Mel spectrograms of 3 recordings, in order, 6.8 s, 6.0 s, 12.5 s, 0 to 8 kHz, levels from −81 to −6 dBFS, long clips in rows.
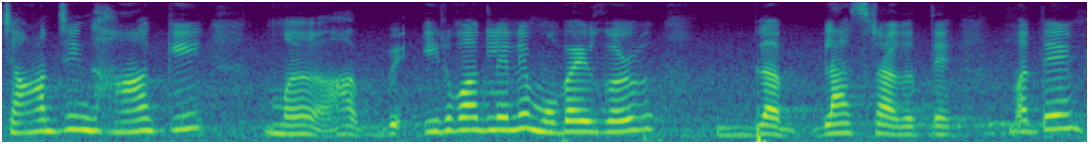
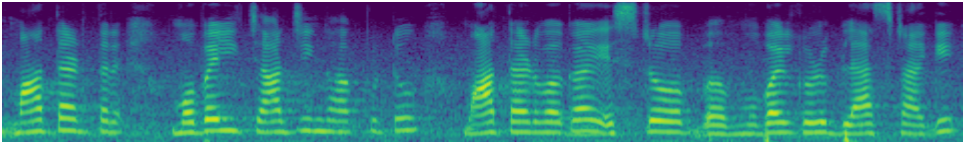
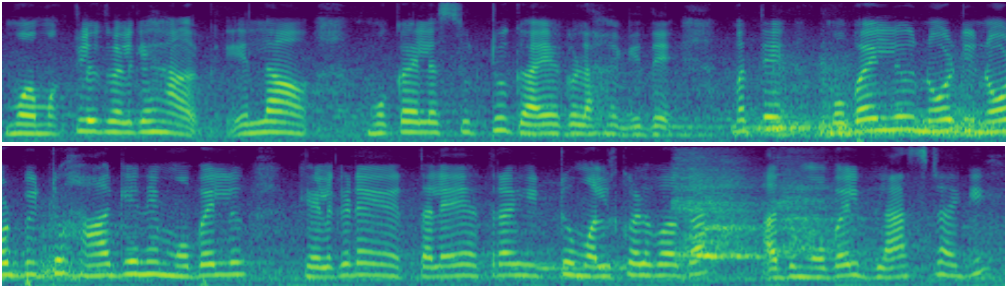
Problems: background sounds at intervals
